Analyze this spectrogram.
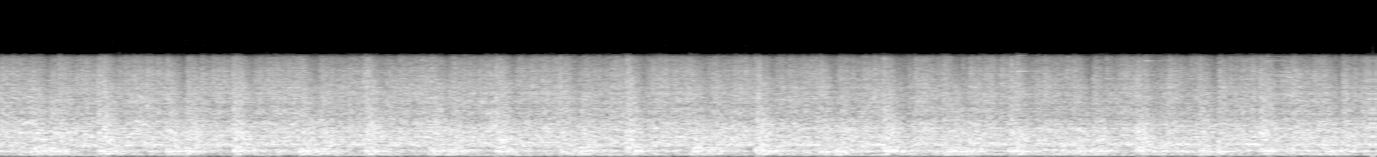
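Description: Loud, continuous drumming, the percussion that accompanies the dancing of a palkhi (palanquin).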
